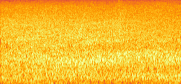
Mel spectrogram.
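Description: Steady, broadband wash of surf breaking at Senggigi beach on Lombok, where a few surfers are out. The sound is continuous and fairly soft, with no clear peaks and no voices.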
